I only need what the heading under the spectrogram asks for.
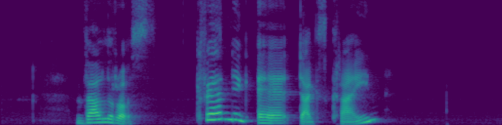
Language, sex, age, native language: Icelandic, female, 40-49, English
